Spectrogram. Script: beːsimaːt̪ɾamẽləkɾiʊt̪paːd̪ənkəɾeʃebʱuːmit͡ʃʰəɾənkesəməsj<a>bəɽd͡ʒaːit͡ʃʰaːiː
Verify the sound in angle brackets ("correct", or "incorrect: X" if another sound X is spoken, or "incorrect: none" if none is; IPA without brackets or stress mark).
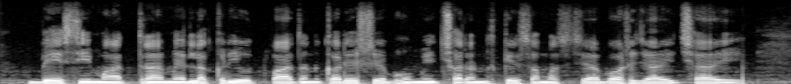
correct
